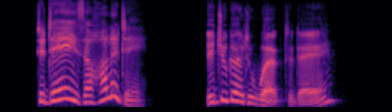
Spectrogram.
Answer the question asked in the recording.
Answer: No, I didn't.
